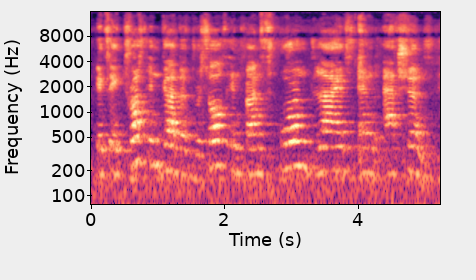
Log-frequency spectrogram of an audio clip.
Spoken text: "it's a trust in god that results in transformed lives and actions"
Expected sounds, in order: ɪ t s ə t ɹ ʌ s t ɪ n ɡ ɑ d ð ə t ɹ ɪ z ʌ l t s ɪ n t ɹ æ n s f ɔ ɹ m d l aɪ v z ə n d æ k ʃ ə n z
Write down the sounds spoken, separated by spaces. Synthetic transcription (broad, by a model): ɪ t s ə t ɹ ʌ s t ɪ n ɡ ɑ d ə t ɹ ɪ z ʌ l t ɪ n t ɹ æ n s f ɔ ɹ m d l aɪ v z ə n d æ k ʃ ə n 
